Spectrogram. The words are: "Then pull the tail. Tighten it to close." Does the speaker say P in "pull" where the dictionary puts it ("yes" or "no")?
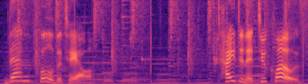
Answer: no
